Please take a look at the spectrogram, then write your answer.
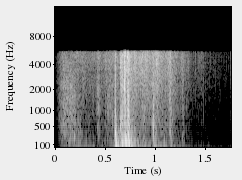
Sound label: Death; CastleMiner Z; Xbox 360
